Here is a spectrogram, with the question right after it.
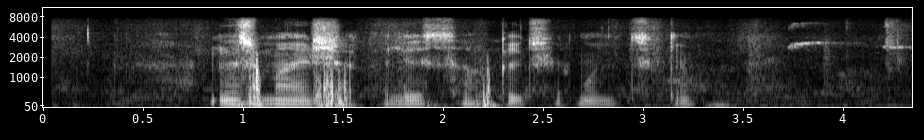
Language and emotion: Russian, neutral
